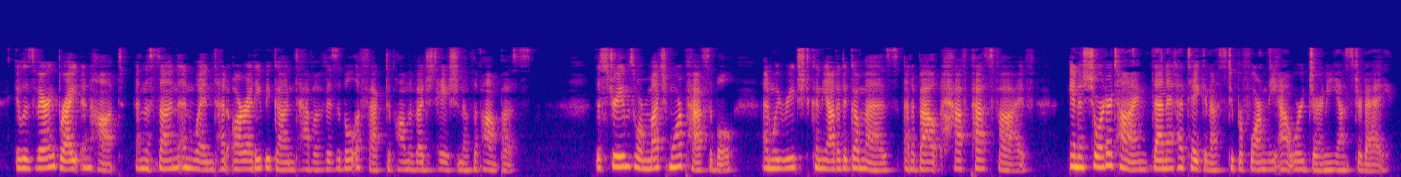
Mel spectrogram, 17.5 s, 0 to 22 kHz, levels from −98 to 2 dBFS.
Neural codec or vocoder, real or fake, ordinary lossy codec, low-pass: none; real; MP3, 48 kbps; 7.2 kHz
